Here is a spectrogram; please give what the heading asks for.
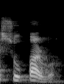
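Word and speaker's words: superb: ई आर वी ठीक है इस वर्ड का उच्चारण करते हैं तो उसे हम पढ़ते हैं सुपर्ब क्या पढ़ेंगे सुपर्ब पढ़ते हैं ठीक है सुपर्ब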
